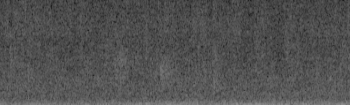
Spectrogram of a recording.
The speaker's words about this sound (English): I invite you to quiet your mind to the quiet of nature, the peaceful clapping of raindrops, or the fragrance of the outdoors being stirred by weather.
